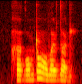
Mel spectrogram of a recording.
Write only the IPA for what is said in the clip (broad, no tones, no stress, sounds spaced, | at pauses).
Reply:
h ɐː ɡ ɔː m ʈ ɔː β ɐː ɭ d ɐ ɖ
